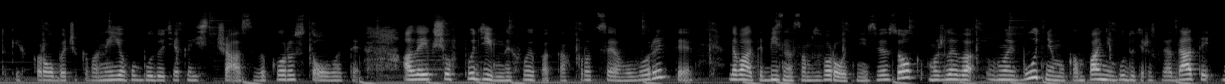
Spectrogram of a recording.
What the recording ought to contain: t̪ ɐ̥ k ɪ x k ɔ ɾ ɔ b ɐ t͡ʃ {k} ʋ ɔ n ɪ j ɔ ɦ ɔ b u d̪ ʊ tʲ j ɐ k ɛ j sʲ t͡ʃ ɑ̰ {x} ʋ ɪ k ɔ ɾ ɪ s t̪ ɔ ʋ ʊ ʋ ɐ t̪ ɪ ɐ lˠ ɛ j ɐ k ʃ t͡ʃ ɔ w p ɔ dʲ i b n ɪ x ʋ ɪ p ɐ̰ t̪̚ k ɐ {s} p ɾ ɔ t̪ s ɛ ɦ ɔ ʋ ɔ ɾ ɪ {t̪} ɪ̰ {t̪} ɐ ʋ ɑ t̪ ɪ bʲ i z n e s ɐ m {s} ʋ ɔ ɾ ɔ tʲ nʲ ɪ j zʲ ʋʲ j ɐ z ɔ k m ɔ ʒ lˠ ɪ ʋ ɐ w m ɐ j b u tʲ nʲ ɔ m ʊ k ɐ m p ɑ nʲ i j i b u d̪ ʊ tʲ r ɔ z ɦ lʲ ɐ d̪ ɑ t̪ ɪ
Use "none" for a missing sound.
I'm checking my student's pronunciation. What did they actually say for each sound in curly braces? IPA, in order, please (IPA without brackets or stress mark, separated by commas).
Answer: k, s, x, t̪, d̪, z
